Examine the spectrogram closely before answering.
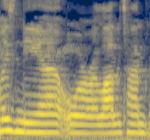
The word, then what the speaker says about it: Niah: i really don't care as long as people don't pronounce my name it honestly it really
